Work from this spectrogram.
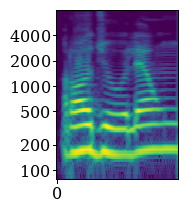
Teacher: ওয়াও এর উপর নাকে নাকে একটু সময় দিতে হবে তাহলে গুন্নাটি আদায় হয়ে যাবে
